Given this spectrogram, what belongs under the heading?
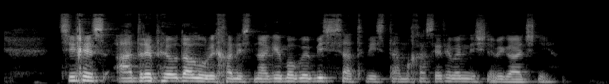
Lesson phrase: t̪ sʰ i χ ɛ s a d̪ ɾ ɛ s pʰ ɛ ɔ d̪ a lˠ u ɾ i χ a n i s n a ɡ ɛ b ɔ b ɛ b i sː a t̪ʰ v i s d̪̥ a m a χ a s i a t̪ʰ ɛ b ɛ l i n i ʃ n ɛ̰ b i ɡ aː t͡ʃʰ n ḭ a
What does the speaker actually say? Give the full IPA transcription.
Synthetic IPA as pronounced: t̪ sʰ i χ ɛ s a d̪ ɾ ɛ pʰ ɛ ɔ d̪ a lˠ u ɾ i χ a n i s n a ɡ ɛ b ɔ b ɛ b i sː a t̪ʰ v i s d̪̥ a m a χ a s i a t̪ʰ ɛ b ɛ l i n i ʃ n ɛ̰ b i ɡ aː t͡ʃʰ n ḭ a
